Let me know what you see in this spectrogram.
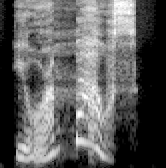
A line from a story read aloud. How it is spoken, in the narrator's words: she exclaimed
